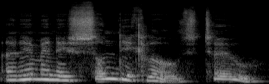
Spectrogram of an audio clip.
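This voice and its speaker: A man's voice: sits high, big pitch swings, takes it slowly, gravelly, pitched above the performer's own voice, exaggerated voice. A man voicing a blunt, plaintive working-class father in a comic recited poem. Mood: aggrieved.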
